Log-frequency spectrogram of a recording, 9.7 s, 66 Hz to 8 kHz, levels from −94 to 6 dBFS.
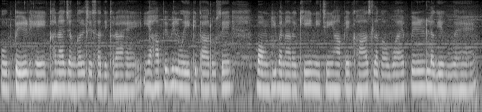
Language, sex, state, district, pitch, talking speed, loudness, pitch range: Hindi, female, Jharkhand, Jamtara, 180 Hz, 200 wpm, -18 LUFS, 170-185 Hz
